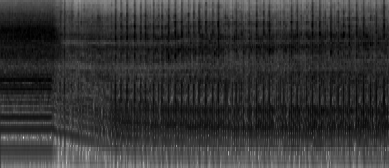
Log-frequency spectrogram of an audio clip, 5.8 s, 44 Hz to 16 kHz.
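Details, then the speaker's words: Ryobi CS26 two-stroke trimmer, earlier a no-start, now on a replacement pre-adjusted carburetor: catches and settles into a steady buzzing run after a brief rev, clean and even; running properly. "now this comes pre adjusted I actually want to raise the idle a little bit so let's do that let's raise the idle now she runs good"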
